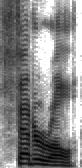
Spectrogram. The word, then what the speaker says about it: Federal: I think you know very often people like to put the extra um syllable on a word and they think it sounds more formal or proper or something but in this case it changes the mean and meaning and federal is the word for the period which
